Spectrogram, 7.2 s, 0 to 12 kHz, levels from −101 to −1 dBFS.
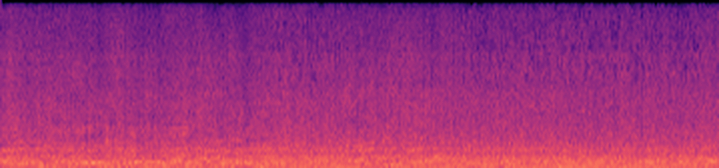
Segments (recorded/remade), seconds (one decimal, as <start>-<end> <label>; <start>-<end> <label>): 0.0-2.7 remade; 2.7-3.4 recorded; 3.4-4.6 remade; 4.6-7.2 recorded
